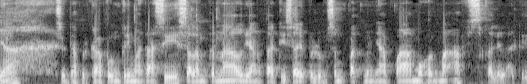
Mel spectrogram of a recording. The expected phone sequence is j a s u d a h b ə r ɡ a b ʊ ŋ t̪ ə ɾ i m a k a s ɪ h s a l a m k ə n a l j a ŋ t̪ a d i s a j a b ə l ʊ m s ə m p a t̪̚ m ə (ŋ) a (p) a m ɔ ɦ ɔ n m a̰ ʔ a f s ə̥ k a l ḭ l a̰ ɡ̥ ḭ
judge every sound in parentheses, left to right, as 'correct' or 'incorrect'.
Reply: incorrect: ɲ, correct

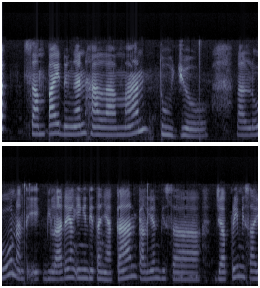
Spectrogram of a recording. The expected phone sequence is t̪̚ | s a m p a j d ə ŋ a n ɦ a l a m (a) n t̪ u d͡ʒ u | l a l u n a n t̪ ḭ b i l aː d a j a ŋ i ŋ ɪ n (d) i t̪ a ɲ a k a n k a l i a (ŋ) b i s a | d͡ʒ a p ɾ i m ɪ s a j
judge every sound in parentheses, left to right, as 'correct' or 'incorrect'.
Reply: correct, correct, incorrect: n

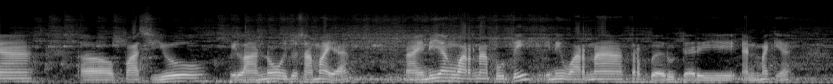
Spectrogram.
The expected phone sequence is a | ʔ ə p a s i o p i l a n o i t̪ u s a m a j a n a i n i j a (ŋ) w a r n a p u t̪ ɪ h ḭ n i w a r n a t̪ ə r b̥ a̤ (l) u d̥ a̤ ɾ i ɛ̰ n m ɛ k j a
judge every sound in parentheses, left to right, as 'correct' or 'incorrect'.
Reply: correct, incorrect: ɾ

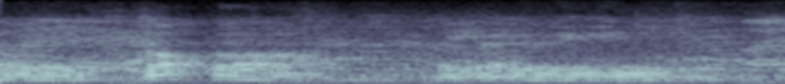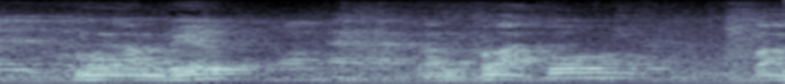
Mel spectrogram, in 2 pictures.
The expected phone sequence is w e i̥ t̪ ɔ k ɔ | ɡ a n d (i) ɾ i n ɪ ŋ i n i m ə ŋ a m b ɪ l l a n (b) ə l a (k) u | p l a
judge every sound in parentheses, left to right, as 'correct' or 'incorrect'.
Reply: incorrect: a, incorrect: p, correct

